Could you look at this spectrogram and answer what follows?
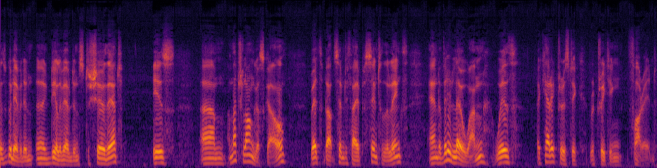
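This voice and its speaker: A middle-aged English man, a scholar being interviewed, explaining in a halting, hesitant but precise manner. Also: on the low side, sing-song, no echo. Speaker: academic anthropologist being interviewed. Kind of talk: unscripted expert explanation. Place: stone church crypt. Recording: dull, band-limited archive film sound.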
